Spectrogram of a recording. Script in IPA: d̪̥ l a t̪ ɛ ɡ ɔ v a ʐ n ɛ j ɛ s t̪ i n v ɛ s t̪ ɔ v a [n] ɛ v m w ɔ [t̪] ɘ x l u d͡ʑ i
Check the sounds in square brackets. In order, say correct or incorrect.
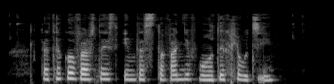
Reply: incorrect, incorrect

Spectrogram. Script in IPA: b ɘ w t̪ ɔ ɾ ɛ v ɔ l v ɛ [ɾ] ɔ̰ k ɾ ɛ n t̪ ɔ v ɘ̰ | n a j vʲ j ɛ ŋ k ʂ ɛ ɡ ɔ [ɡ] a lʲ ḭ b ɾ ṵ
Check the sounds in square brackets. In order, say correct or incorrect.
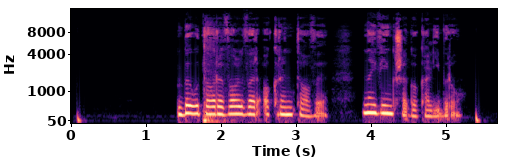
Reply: correct, incorrect

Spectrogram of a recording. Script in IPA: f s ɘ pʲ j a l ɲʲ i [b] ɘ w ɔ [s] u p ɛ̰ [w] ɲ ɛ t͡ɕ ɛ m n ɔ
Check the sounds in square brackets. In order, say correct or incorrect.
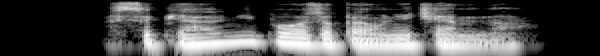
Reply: correct, incorrect, correct

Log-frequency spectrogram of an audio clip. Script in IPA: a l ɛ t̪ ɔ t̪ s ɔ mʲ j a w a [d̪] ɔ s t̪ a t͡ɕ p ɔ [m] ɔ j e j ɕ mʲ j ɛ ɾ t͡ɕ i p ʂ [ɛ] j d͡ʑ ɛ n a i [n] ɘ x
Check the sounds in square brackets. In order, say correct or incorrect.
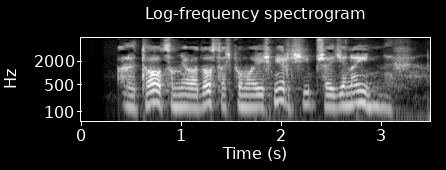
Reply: correct, correct, correct, incorrect

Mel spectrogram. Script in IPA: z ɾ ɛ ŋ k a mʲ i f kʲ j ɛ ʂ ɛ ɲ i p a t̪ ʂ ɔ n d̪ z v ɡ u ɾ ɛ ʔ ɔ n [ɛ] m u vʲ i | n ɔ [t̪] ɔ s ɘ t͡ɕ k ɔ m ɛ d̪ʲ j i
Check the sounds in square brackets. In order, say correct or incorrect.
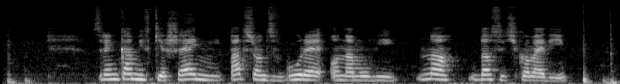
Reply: incorrect, incorrect

